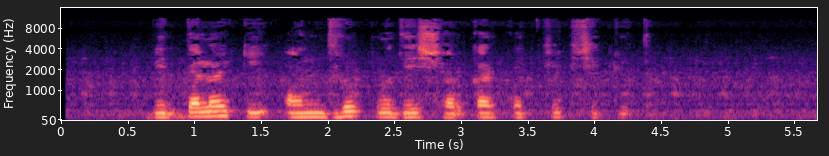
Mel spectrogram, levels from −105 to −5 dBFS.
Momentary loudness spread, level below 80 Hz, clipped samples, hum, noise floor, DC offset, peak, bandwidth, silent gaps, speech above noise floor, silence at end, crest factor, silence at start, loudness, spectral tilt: 21 LU; -62 dBFS; under 0.1%; none; -57 dBFS; under 0.1%; -6 dBFS; 11.5 kHz; none; 31 dB; 1.4 s; 20 dB; 0.7 s; -25 LUFS; -6.5 dB/octave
